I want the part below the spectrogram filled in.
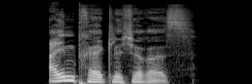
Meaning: strong/mixed nominative/accusative neuter singular comparative degree of einträglich
- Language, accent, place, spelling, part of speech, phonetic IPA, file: German, Germany, Berlin, einträglicheres, adjective, [ˈaɪ̯nˌtʁɛːklɪçəʁəs], De-einträglicheres.ogg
